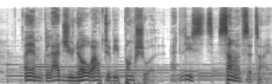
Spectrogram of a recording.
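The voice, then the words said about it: Put-on French accent. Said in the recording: “Sorry about the French accent again, I just had to do it.”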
